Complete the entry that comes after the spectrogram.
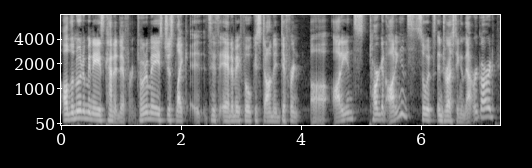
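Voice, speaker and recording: Congested nasal young man, lively pitch. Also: quick pace, few pauses. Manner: rambling with many fillers and restarts, excitable. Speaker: anime video reviewer. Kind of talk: casual rambling commentary.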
